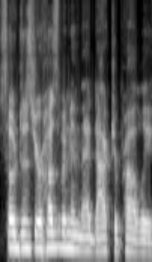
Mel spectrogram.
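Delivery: ordinary delivery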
